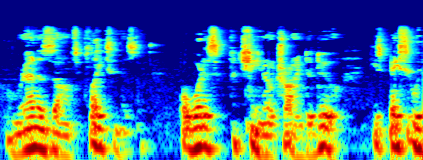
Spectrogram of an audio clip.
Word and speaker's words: Ficino: She goes, no, it's Pacino, like Al Pacino. Oh! Anyway, Marsilio Ficino.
